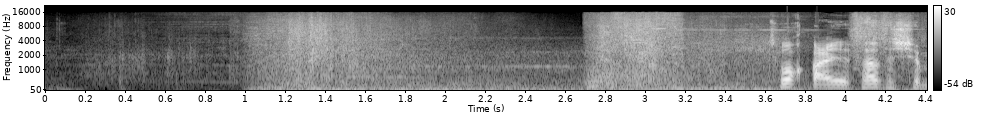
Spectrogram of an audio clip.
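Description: A magical blast bursts with a loud rushing whoosh.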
